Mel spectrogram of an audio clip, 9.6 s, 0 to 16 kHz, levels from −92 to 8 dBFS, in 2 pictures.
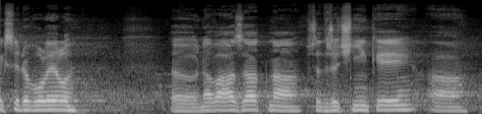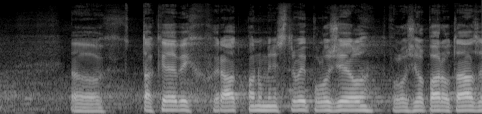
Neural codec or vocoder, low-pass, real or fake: none; 14.4 kHz; real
